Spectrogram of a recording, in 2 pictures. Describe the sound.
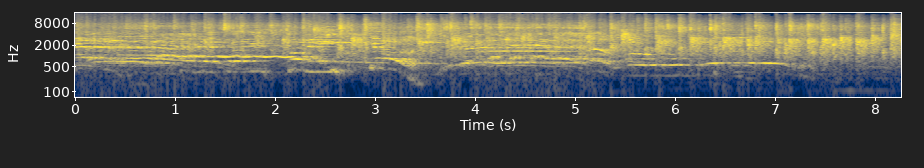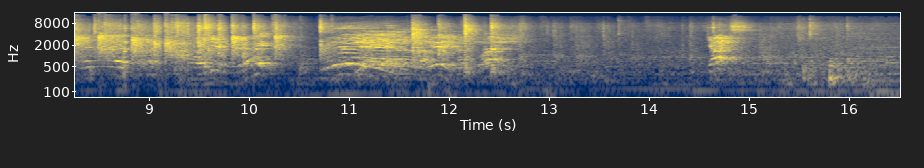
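An audience claps loudly and steadily on cue after a count of three, dense overlapping hand claps mixed with cheering voices, fading somewhat toward the end with a brief renewed burst.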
